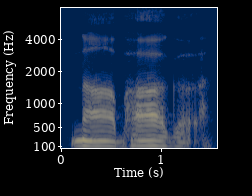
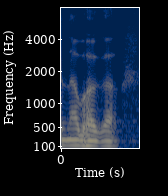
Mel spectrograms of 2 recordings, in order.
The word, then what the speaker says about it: Nabhaga: Uh, the way it is normally written in English would pronounce the same Nabhaga, Nabhaga. No, therefore I have put additional A's to show the difference.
